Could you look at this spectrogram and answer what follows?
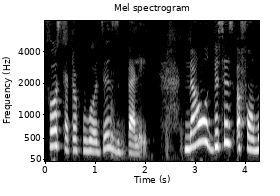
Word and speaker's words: ballet: the correct one is ballet right so you do not at all pronounce the T in the end it's silent completely silent and the second s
